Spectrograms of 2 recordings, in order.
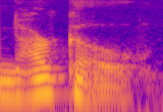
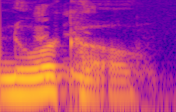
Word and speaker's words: Norco: I've got to say, when I first saw the title of your book, I kept thinking Narco, not Norco. Norco, of course, is the place where this happened. But if people are searching for it, it's spelled N-O-R-C-O.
